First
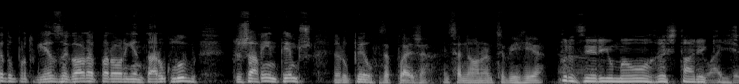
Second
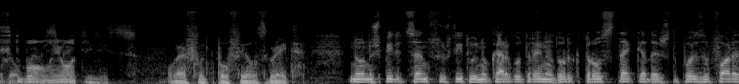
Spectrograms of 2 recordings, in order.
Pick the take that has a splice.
first; 4 cuts; at 1.6 s, 2.6 s, 3.3 s, 5.6 s

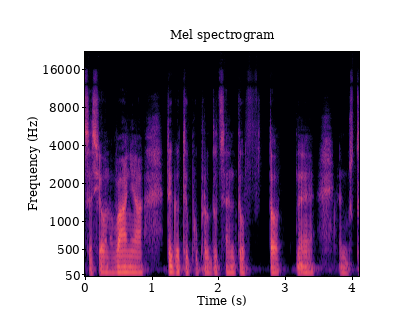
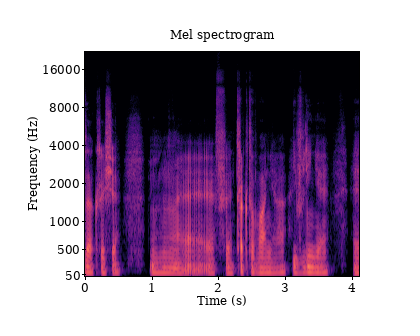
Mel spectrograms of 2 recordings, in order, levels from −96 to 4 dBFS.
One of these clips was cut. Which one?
second; 1 cut; at 3.1 s

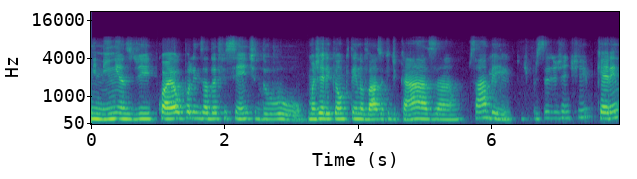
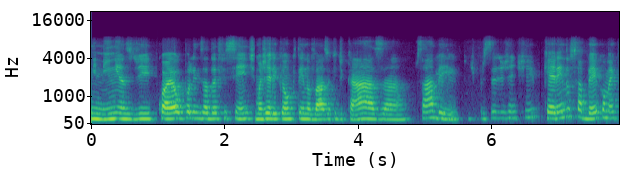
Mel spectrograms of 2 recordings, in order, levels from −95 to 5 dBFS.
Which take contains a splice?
second; 1 cut; at 2.4 s

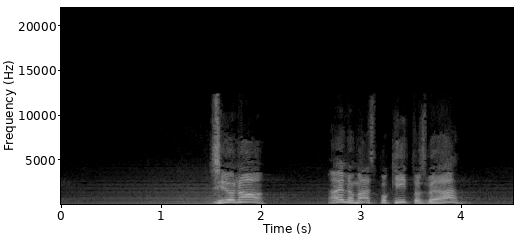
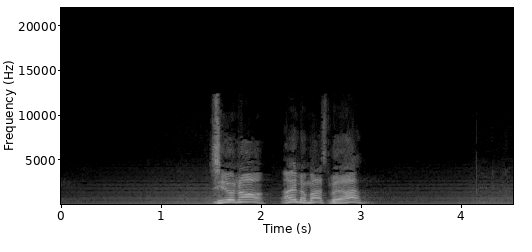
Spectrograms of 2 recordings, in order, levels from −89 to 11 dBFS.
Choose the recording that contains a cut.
second; 2 cuts; at 2.1 s, 2.7 s

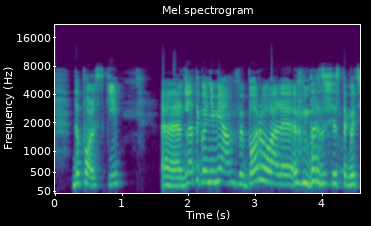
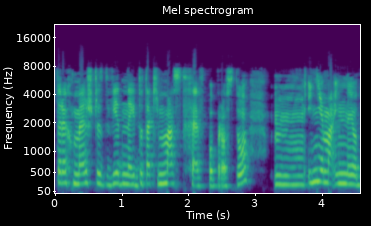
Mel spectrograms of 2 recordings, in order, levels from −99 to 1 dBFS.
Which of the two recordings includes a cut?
second; 1 cut; at 1.2 s

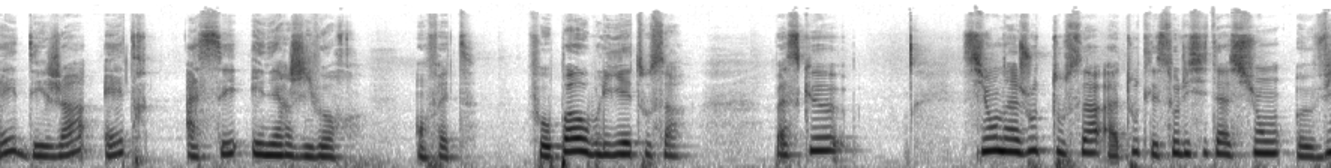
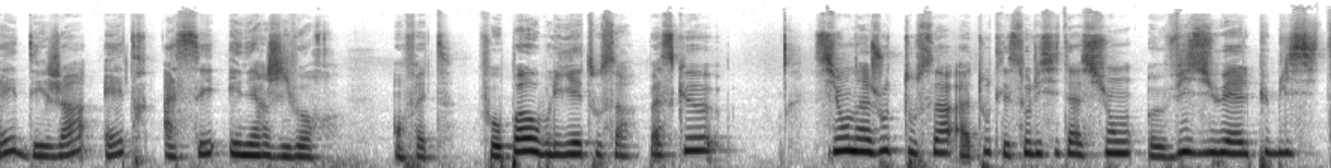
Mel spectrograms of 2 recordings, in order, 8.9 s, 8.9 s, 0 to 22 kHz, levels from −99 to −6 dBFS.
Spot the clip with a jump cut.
second; 4 cuts; at 1.0 s, 3.1 s, 4.3 s, 5.3 s

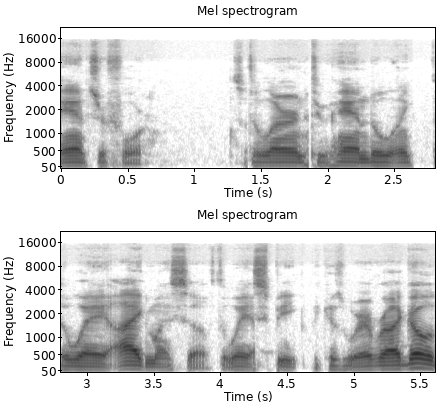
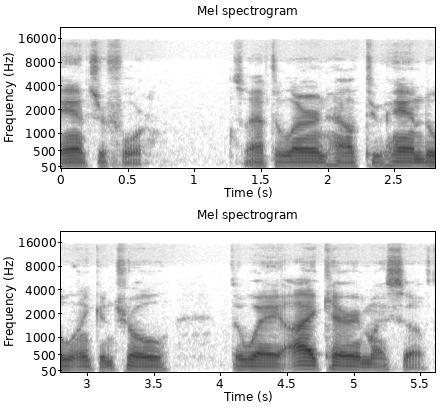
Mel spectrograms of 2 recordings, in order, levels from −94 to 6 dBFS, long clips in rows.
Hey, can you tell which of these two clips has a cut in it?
first; 5 cuts; at 1.4 s, 1.8 s, 2.6 s, 3.4 s, 4.2 s

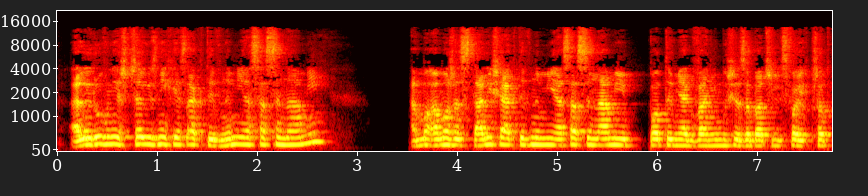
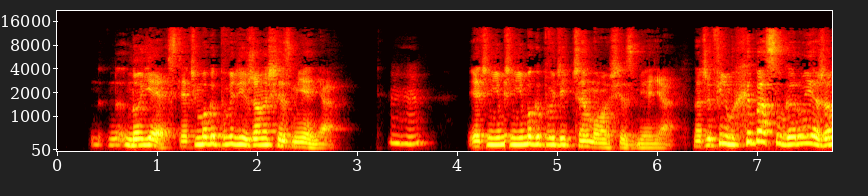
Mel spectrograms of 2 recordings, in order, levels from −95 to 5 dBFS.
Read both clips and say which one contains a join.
second; 1 cut; at 4.5 s

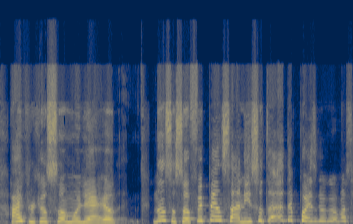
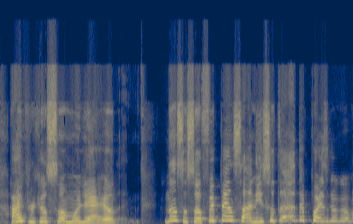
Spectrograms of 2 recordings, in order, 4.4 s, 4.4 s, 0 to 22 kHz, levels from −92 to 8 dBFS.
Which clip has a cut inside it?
first; 1 cut; at 1.9 s

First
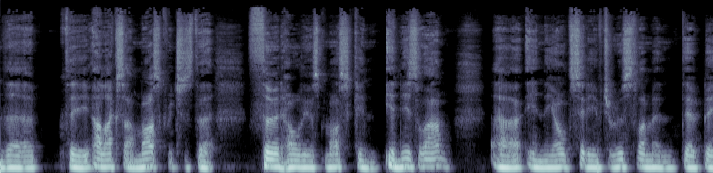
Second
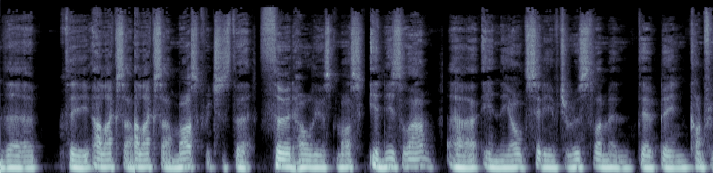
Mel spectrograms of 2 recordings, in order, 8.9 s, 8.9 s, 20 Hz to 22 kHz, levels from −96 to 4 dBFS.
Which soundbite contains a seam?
second; 4 cuts; at 1.7 s, 3.2 s, 4.6 s, 5.5 s

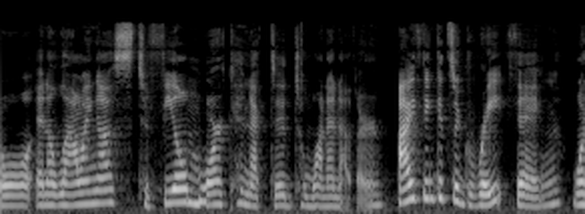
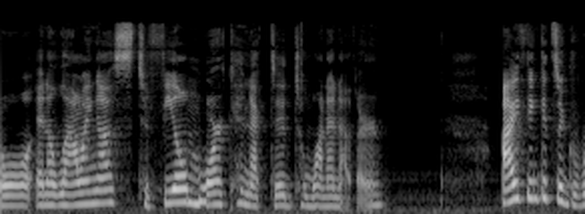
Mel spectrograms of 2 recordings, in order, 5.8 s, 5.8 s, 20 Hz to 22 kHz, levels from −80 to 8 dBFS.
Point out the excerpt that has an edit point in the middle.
first; 1 cut; at 3.9 s

